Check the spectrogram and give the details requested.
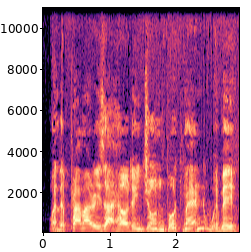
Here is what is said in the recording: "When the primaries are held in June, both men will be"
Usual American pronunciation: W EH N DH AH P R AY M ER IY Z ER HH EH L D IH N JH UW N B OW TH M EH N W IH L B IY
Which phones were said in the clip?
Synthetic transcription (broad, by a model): W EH N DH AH P R AY M ER IY Z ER HH EH L D IH N JH UW N B OW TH M EH N W IH L B IY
